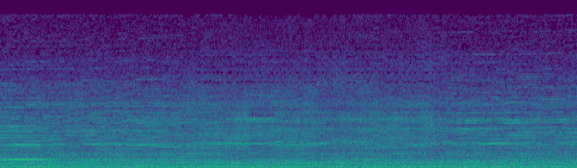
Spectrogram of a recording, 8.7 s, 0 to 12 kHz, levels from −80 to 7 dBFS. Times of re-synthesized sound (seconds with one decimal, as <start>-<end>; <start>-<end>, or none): 2.7-6.7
